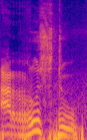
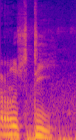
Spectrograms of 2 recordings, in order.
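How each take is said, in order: First: The word ends with a u vowel. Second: The word ends with an i vowel. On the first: The word is the passive subject of the verb. The speaker calls it right. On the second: The sentence would lack its passive subject. The speaker calls it wrong.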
